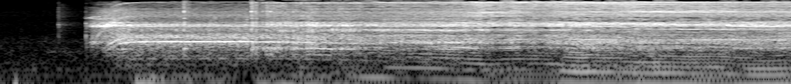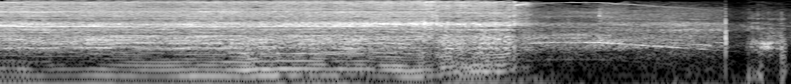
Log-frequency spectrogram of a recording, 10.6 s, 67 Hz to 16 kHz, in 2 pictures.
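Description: Milwaukee M18 Fuel cordless angle grinder starting about half a second in with a rising whine, its cut-off disc grinding through the shackle of a Master Lock M40XD padlock for about eight seconds. Near the end the disc comes off the lock and the motor winds down with a falling whine.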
